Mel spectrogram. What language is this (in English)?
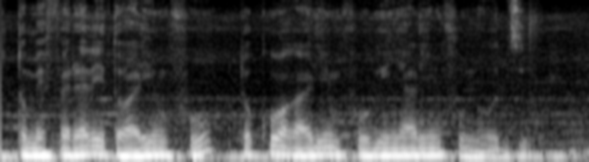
Kikuyu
